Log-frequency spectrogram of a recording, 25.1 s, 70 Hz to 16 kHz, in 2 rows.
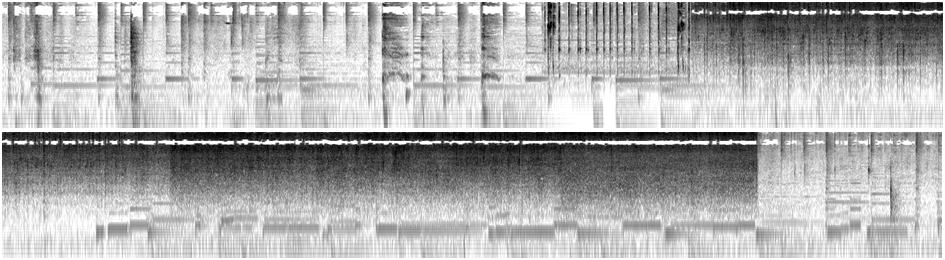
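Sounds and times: chopsticks clicking: 7.2 - 9.2
pork sizzling in frying pan: 7.2 - 25.0.

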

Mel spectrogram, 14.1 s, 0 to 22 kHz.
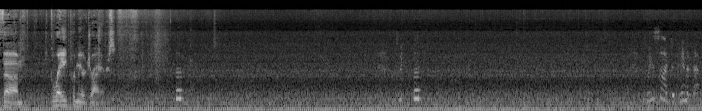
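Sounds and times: car engine idling: 0.0 - 14.0
short beeps: 3.5 - 3.8, 7.9 - 8.6.

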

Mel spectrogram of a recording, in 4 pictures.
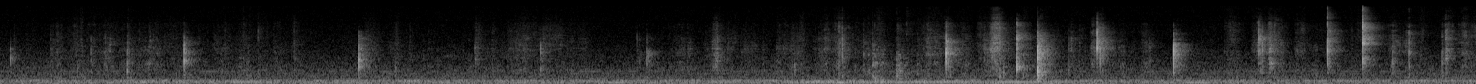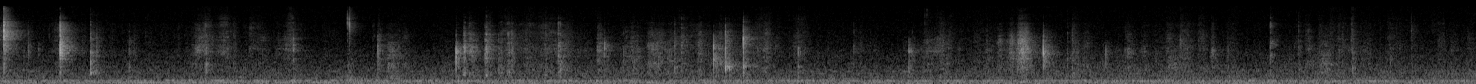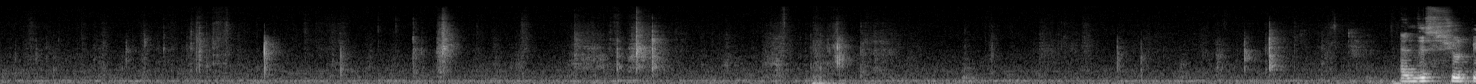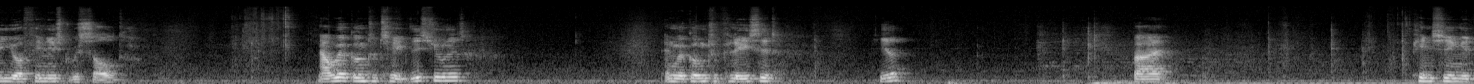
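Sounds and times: steady low hum: 53.8 - 59.0.

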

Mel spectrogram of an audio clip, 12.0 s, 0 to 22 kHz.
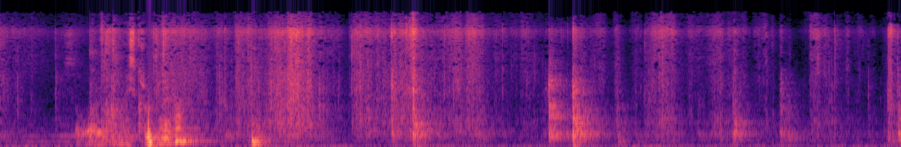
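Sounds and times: wood knocking and cracking: 3.3 - 3.6.

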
